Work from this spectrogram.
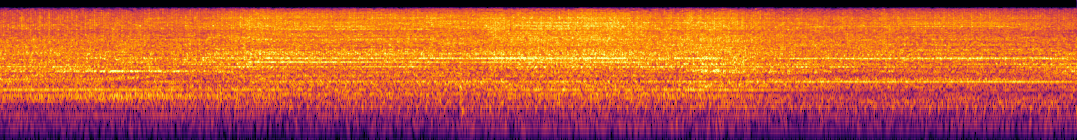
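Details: Honda Accord engine at idle: steady idle with a light, fairly regular ticking about four per second over a hissy top end; engine noise of unknown origin.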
